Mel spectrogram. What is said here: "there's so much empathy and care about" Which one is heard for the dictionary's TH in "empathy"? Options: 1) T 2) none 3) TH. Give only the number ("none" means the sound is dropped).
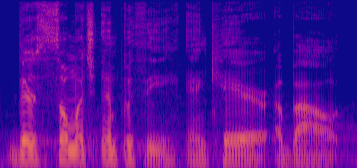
3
